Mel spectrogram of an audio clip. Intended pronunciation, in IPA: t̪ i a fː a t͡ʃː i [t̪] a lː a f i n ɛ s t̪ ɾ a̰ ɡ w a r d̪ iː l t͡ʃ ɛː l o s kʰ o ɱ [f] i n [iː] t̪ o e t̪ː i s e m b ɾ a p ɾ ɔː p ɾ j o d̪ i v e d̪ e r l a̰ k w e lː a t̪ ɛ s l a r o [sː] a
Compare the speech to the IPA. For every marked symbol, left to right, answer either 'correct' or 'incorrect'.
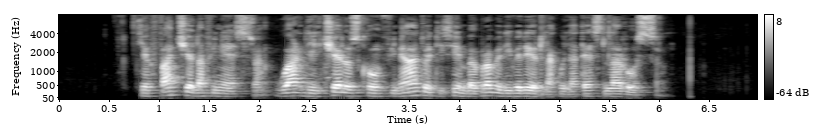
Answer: incorrect, correct, incorrect, correct

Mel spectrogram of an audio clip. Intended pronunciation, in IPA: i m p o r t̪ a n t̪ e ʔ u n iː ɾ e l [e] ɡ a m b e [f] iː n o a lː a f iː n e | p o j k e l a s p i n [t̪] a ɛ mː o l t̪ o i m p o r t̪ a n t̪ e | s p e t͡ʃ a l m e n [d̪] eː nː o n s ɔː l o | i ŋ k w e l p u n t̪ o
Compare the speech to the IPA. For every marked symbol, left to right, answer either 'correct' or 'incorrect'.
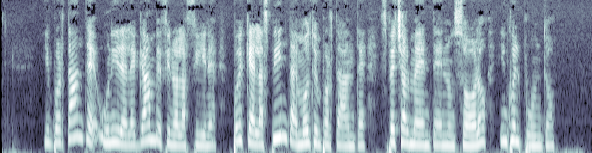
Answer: correct, correct, correct, incorrect

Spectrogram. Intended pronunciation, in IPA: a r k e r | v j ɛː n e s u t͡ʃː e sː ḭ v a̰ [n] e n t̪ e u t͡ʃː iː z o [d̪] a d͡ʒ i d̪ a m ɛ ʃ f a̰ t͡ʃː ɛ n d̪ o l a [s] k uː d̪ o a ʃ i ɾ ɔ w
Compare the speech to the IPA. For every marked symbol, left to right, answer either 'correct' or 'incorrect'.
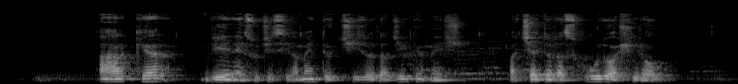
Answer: incorrect, correct, correct

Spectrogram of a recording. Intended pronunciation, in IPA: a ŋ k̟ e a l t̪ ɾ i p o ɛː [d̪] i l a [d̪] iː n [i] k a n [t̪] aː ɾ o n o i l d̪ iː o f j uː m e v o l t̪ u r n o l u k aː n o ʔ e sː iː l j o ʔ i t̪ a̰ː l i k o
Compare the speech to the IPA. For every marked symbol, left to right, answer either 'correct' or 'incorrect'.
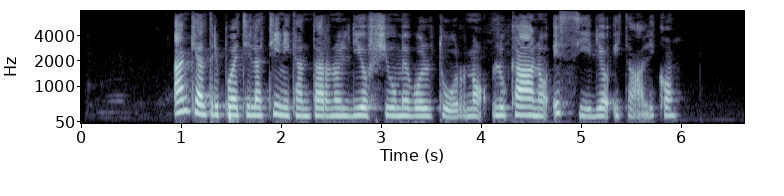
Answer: incorrect, incorrect, correct, correct

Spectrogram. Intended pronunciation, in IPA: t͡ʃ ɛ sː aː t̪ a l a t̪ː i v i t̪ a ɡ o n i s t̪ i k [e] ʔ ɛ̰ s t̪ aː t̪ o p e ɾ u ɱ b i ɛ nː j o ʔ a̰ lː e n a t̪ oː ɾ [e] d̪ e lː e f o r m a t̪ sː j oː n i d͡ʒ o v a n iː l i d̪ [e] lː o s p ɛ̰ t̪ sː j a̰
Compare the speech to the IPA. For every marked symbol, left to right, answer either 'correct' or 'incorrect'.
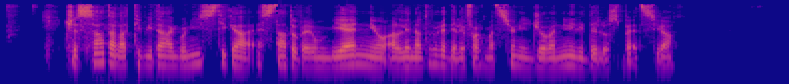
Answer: incorrect, correct, correct

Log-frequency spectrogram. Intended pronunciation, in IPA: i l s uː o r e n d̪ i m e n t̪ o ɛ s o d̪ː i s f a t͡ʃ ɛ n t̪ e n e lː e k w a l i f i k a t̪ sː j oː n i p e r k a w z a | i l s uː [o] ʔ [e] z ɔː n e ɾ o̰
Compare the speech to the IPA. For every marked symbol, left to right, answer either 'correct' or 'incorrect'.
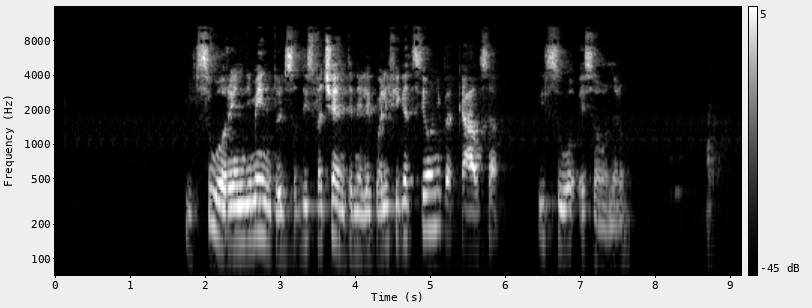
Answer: correct, correct

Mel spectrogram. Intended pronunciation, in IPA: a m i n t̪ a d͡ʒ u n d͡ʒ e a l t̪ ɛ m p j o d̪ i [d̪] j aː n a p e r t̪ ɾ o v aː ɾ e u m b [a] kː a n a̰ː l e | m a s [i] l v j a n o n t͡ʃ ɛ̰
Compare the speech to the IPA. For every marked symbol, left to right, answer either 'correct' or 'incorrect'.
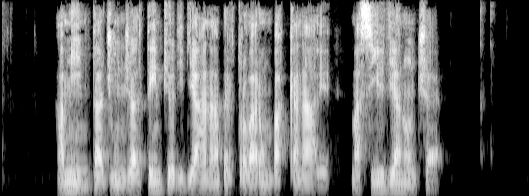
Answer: correct, correct, correct

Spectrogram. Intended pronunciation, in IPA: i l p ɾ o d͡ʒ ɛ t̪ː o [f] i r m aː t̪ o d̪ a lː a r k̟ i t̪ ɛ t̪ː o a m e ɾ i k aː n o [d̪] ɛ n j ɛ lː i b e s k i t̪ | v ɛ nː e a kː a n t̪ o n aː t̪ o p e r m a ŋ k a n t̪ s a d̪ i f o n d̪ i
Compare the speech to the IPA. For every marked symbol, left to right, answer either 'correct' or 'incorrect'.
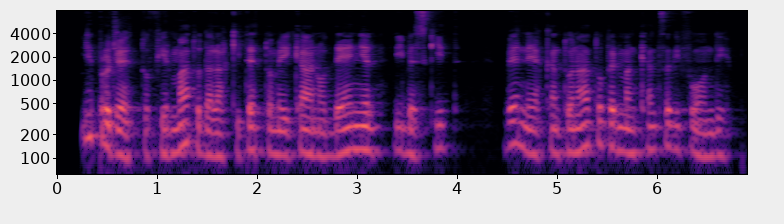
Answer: correct, correct

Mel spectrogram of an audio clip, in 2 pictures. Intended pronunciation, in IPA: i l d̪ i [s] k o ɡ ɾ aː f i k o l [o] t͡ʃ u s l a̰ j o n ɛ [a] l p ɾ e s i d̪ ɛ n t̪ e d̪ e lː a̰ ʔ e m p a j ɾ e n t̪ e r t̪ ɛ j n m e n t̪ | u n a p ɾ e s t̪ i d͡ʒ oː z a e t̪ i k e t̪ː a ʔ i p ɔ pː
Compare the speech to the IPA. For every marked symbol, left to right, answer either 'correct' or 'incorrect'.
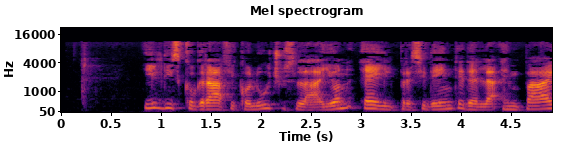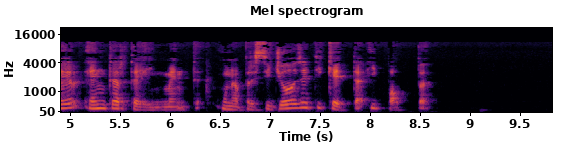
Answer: correct, incorrect, incorrect

